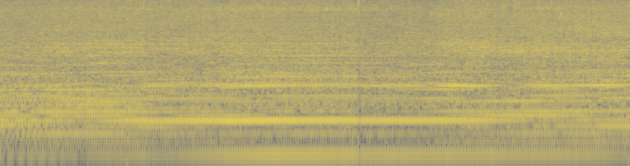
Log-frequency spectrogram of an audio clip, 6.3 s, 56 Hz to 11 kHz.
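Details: 2008 Baotian Tanco 50cc four-stroke scooter, running after a start that can take 12 minutes: quick, slightly uneven putter with steady tone; engine running after hard start, cause unknown.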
